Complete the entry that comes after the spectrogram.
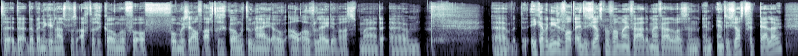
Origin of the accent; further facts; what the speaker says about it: Gelderland, Netherlands; Wij woonden in mijn jonge jaren op de Veluwe en dan kon je redelijk snel Duitsland in.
